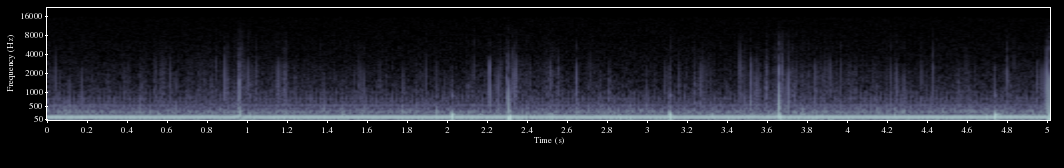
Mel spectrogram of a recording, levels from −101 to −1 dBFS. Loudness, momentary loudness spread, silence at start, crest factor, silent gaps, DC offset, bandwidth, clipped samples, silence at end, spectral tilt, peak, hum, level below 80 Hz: -34 LUFS; 1 LU; 0 s; 16 dB; none; under 0.1%; 2.7 kHz; under 0.1%; 0 s; -11 dB/octave; -16 dBFS; none; -46 dBFS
